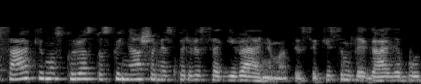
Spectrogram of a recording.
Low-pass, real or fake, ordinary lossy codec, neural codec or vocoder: 7.2 kHz; real; MP3, 24 kbps; none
